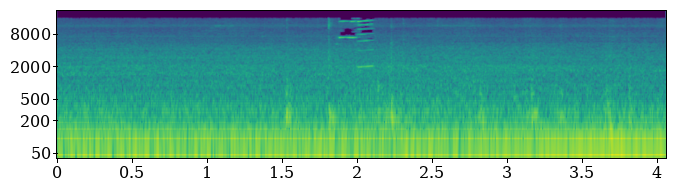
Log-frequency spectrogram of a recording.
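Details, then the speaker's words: Honda Element manual transmission after topping up about one litre of missing gear oil, stationary, off throttle: steady low drivetrain hum with no whine or grinding; first four gears sound normal, noise was only in fifth. "neutral se escucha bien primera esto lo estoy haciendo sin pisar el acelerador"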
